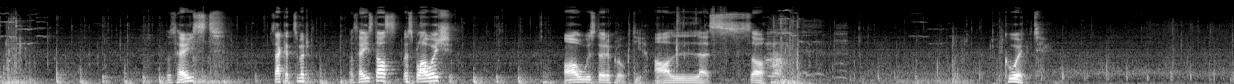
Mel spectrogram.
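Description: Footsteps fall on a wooden floor.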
